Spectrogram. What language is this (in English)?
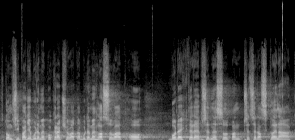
Czech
